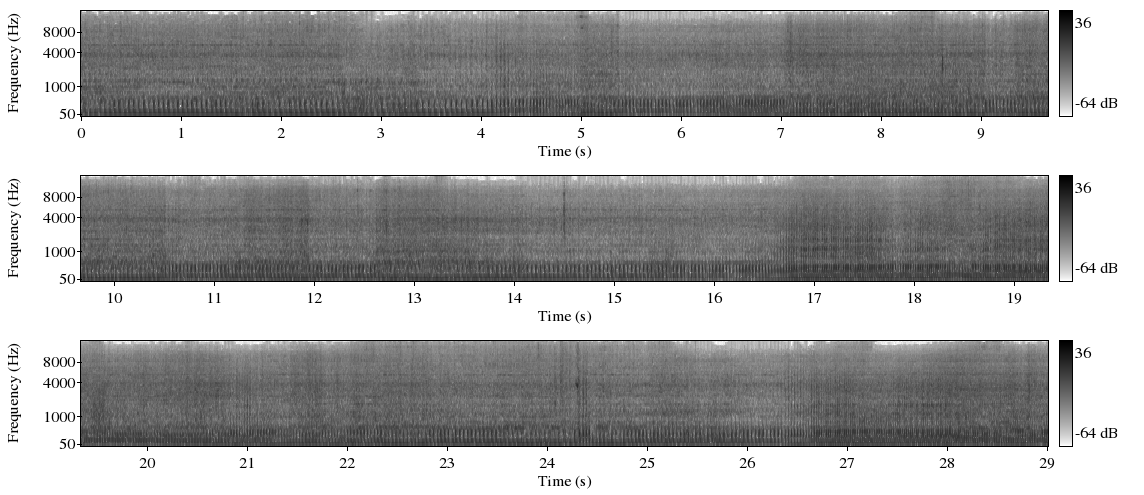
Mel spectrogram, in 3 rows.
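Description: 2008 Honda TRX400EX quad's single-cylinder four-stroke engine running under way on a gravel trail, its revs rising and falling repeatedly, with rattling from the machine over the rough ground.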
